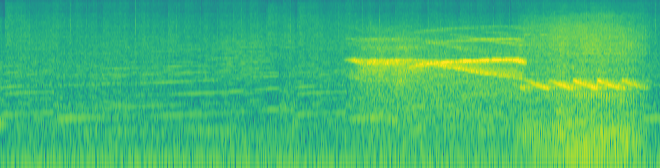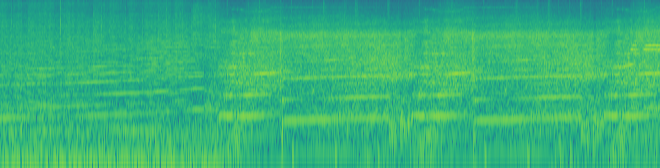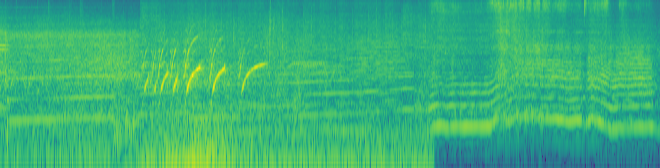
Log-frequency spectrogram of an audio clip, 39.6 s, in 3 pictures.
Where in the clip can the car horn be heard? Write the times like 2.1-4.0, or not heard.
25.8-26.6.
